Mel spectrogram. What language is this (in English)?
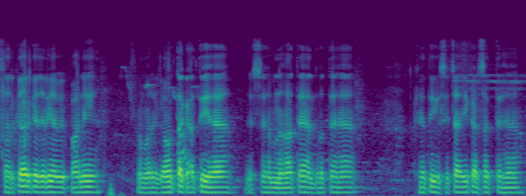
Urdu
